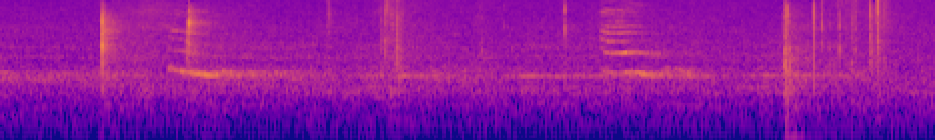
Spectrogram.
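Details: Domestic cat meowing during removal of botfly larva from its skin: two short, tonal meows near the first and third seconds, with sharp clicks and handling noises between them.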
